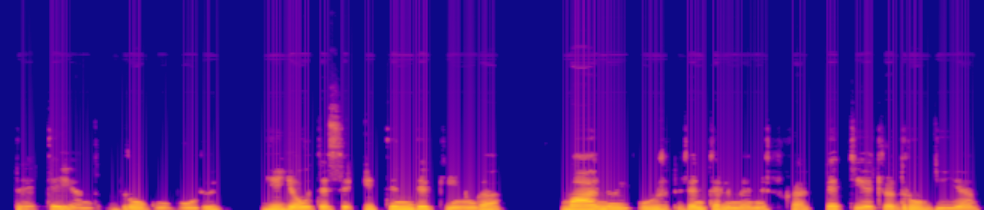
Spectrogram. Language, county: Lithuanian, Telšiai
